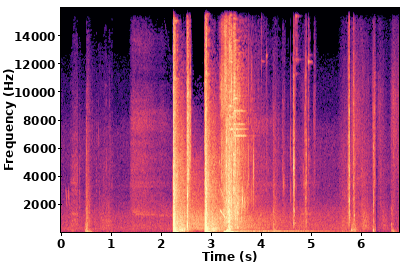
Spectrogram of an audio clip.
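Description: Gunfire in the online shooter game Vigor: a few sharp, loud shots crack close by in the middle, with fainter single snaps before and after over an otherwise quiet background.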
